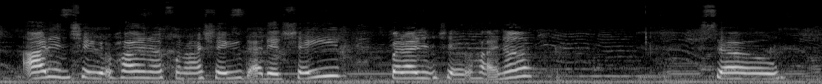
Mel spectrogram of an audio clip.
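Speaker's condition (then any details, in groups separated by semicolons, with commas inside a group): Cerebral palsy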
